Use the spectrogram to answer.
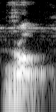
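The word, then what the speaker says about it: ρ: ठीक, इसको प्रोनाउंसिएट किया जाता है रो से।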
